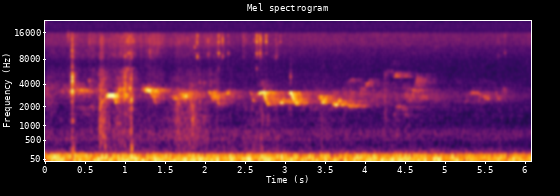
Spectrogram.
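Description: Birds calling and singing: a few quick downward-sliding calls about a second in, then a longer chattering run around the middle, over a steady low rumble.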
